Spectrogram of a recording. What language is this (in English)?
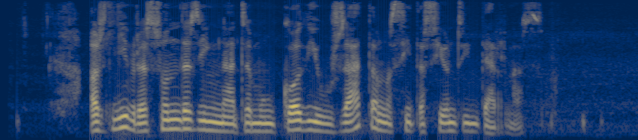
Catalan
